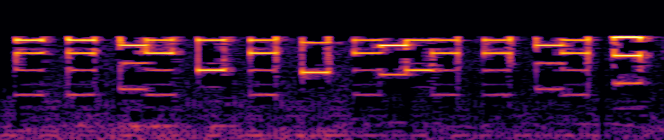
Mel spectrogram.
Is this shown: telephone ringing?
yes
